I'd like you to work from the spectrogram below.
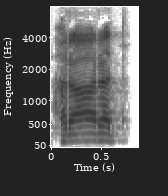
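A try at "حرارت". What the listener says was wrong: Good, बहुत अच्छा।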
